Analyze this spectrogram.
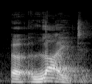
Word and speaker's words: light: जैसे यहाँ पर है दोस्तों लाइट, LIGHT, तो I एक वावल है, उसके बाद GH है तो वो साइलेंट हो गया, लाइट।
